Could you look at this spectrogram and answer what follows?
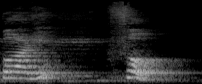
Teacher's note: ज्या व्यंजनांचा उच्चार करताना 2 ओठ मिटले जातात त्याला ओष्ठ्यव म्हणतात.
